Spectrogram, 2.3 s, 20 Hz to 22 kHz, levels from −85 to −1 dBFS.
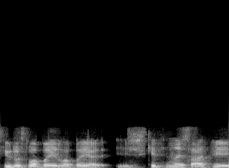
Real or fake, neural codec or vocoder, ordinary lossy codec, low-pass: real; none; AAC, 24 kbps; 5.4 kHz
